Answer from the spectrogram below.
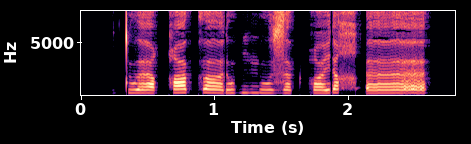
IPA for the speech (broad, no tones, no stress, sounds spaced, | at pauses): tʷ ɜː q ʌ k ʌː ɾ u ɡ m uː z ʌ ɡ qʷ i ɾ ɪ χ ʔ ɜː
